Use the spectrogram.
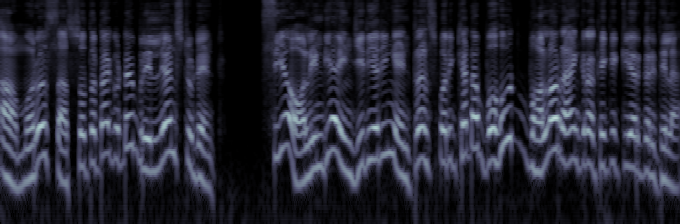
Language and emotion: Odia, happy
